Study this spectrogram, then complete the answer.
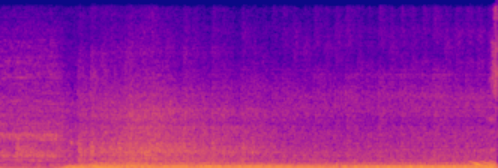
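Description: A rebuilt Range Rover SVR engine cranks and catches after a short quiet start, then idles and revs unevenly with a rough, droning hum that stays loud and close to the end.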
